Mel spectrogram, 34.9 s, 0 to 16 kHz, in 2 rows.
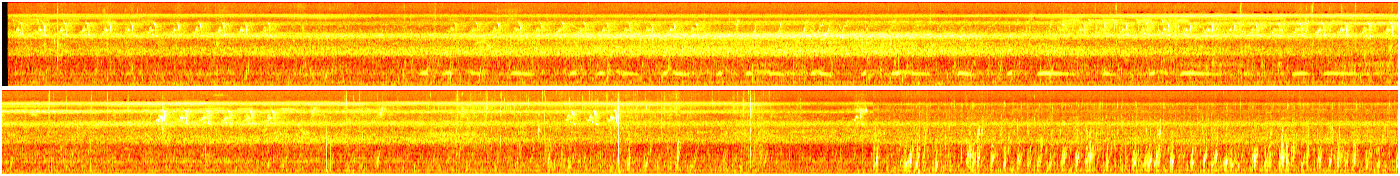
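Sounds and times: insects buzzing and trilling: 0:00.1 - 0:34.9
low frog call: 0:05.2 - 0:17.6, 0:19.3 - 0:27.0, 0:28.0 - 0:34.9.

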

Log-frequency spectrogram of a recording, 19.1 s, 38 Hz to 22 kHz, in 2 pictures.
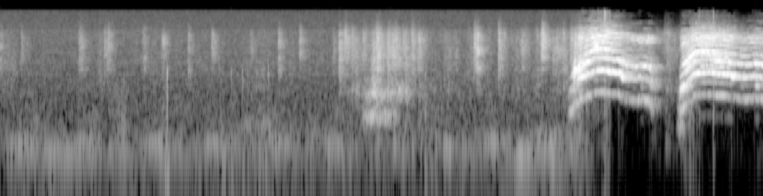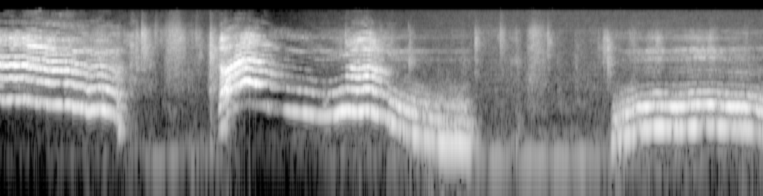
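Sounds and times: cat yowling: 0:07.1 - 0:11.2, 0:12.3 - 0:15.5.

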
